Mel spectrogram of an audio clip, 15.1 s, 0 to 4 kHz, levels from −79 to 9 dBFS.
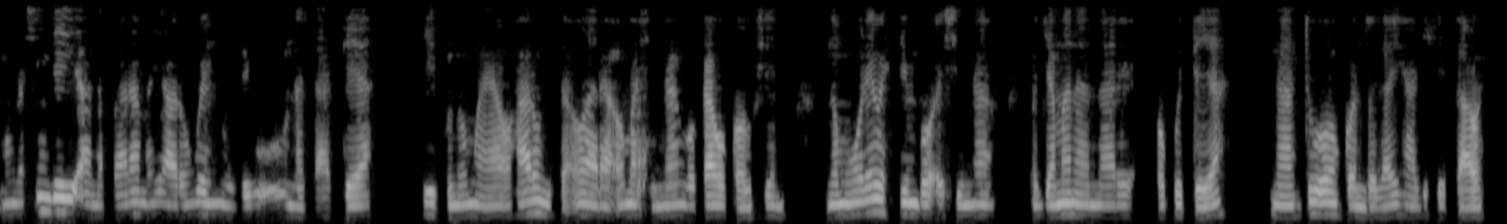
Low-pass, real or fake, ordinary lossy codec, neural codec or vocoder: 3.6 kHz; real; MP3, 32 kbps; none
